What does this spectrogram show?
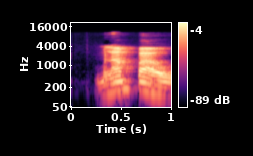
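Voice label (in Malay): "melampau", Malay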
